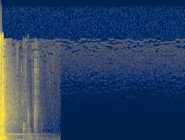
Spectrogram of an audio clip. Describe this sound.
I hope they are helpful for you! There are many snares, a few kicks, and a transitional sound!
